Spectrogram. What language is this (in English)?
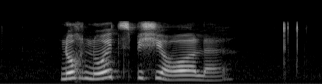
Afrikaans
